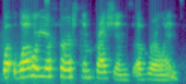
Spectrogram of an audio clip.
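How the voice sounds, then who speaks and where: A woman's voice: on the high side, expressive, moderate pace. A woman hosting a casual book discussion on a group video call, speaking in an informal, chatty way. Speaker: book club discussion host. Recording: dull lo-fi video call audio.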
